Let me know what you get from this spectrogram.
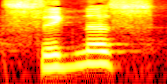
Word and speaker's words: Cygnus: Am I pronouncing it right? Cygnus Space Opera? – Yes, exactly.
